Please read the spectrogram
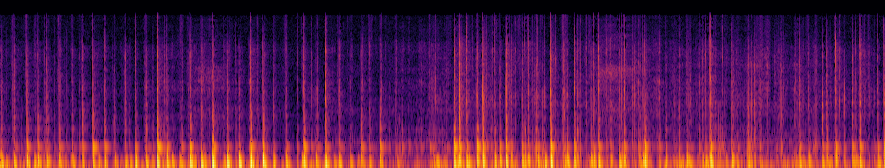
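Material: Plastic.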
